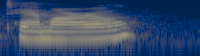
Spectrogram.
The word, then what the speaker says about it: Tammaro: But it's spelled T-A-M-M-A-R-O. Tom Tamaro. Tamaro.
